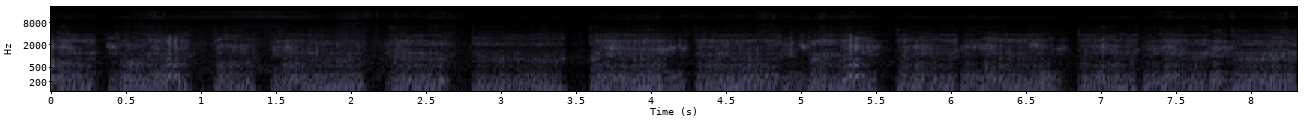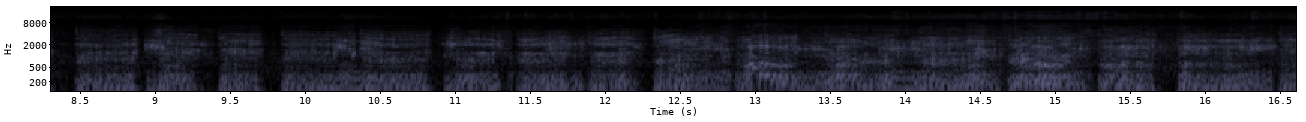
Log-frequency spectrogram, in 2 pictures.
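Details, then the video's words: Playing tug of war, tricolor shelties Cherry and smaller Sammy keep up a long stretch of low, gravelly growling, chopped into uneven bursts by frequent short pauses. "tricolor shelties in a tug of war. Shelties Cherry&Sammy playing"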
